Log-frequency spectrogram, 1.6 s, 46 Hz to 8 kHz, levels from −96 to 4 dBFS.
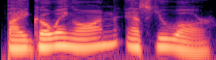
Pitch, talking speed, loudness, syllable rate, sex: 140 Hz, 220 wpm, -16 LUFS, 4.6 syllables/s, male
